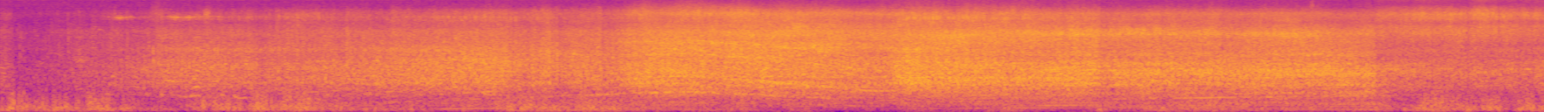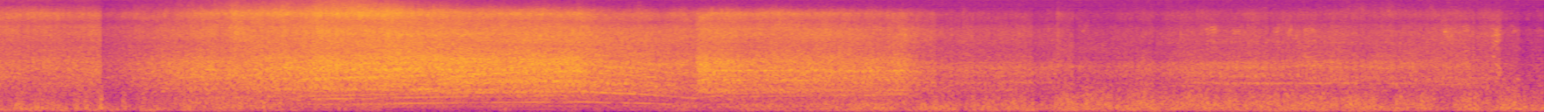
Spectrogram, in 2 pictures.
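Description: Diesel bus engines pulling away through a bus station, climbing and dropping in pitch as they accelerate and change gear, in two louder surges about six and seventeen seconds in, over a steady traffic rumble.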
